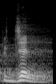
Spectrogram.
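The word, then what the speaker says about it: pigeon: பிஜிஎன்னு சொல்லக்கூடாது, பிஜன். இந்த பாருங்கள், பிஜிஎன்னா அப்படியே எடுத்து கூட்டி அப்படியெல்லாம் படிக்க முடியாது. பிஜன், பிஐஜிஇஓஎன், பிஜன். பிஜிஎன் கிடையாது, பிஐஜிஇஓஎன், பிஜன். புரிஞ்சிருக்குன்னு நினைக்கிறேன்.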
